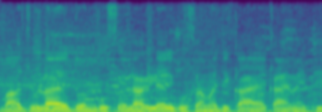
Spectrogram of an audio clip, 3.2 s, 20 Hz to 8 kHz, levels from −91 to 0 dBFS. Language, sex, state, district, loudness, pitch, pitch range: Marathi, male, Maharashtra, Mumbai Suburban, -15 LUFS, 130 Hz, 125-130 Hz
